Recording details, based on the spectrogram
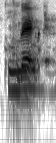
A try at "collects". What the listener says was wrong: That's got an S on the end of it, so you got to add that S.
